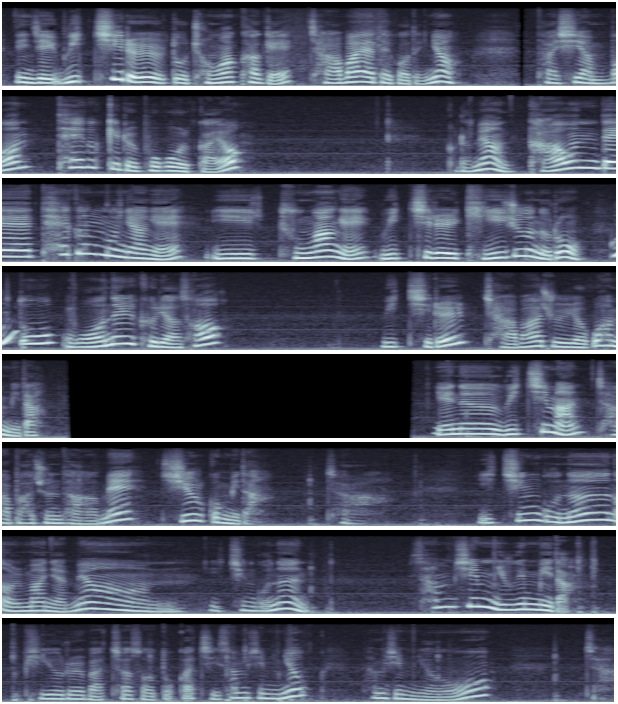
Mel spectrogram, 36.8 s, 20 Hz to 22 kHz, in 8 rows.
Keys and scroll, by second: 32.0-32.4 typing, 34.0-34.4 typing.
